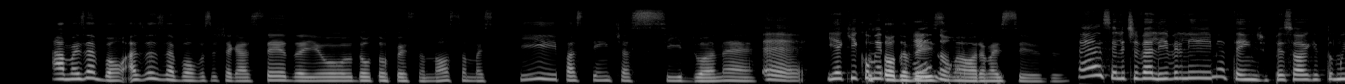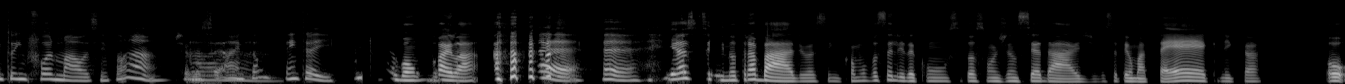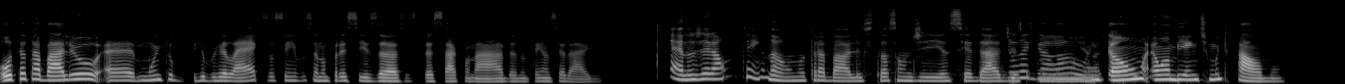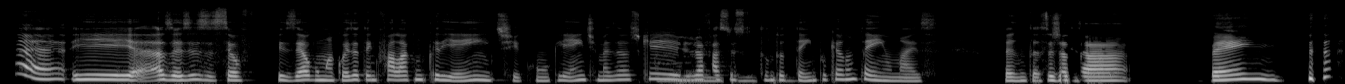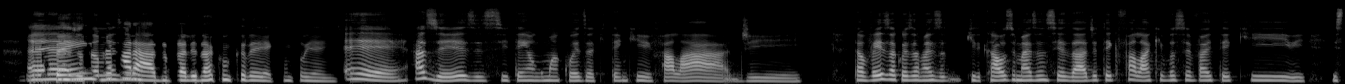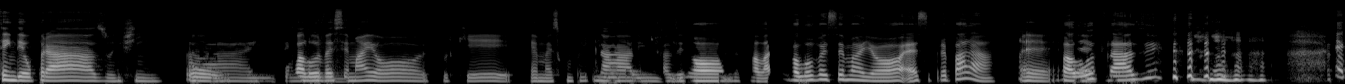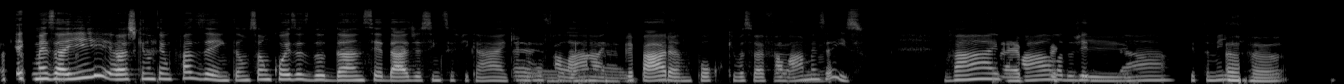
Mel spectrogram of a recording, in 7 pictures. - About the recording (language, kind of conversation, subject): Portuguese, podcast, O que você costuma fazer para aliviar a ansiedade no dia a dia?
- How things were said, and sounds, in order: laugh; unintelligible speech; tapping; "cliente" said as "criente"; unintelligible speech; chuckle; unintelligible speech; laugh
